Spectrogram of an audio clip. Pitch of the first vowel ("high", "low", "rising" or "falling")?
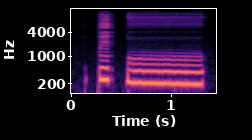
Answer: high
